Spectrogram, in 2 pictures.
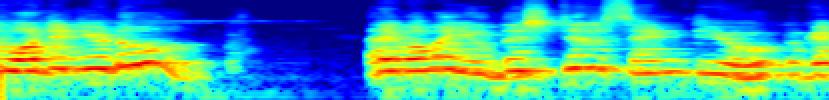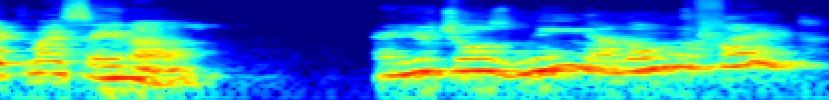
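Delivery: high-pitched, exasperated telling-off; playful acted reproach; mock scolding. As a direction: scold a friend in disbelief, voice climbing high. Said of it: "Krishna scolded Arjuna".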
